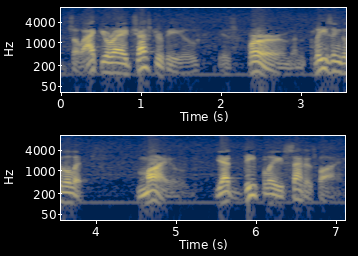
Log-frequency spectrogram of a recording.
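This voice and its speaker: An American man with a husky voice reading a 1950s radio commercial as announcer. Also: mid-range voice. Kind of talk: 1950s radio advertising read. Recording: dull old radio recording.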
